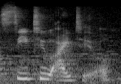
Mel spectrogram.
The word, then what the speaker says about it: C2I2: Okay, so the acronym is CCII, but it's called C2I2.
